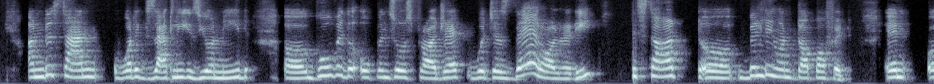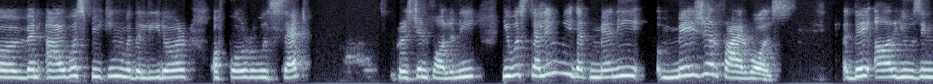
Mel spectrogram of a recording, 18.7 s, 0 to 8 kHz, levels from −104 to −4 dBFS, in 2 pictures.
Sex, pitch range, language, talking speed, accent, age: female, 225-280 Hz, English, 165 wpm, Indian, 20-39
